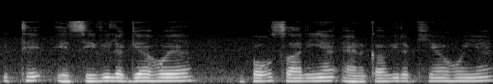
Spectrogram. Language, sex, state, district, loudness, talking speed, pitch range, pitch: Punjabi, male, Punjab, Pathankot, -15 LUFS, 135 wpm, 150-165 Hz, 155 Hz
